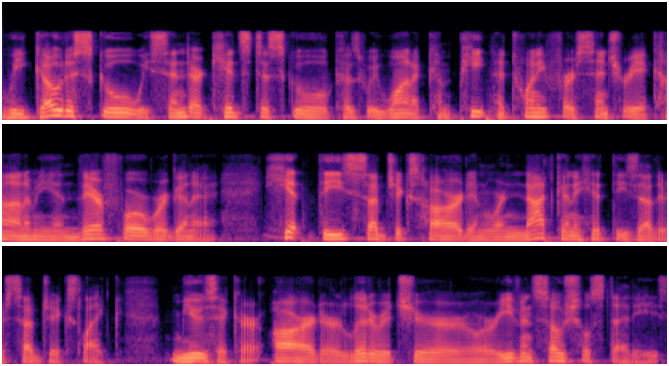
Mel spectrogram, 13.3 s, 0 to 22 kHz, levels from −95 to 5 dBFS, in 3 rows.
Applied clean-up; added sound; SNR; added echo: none; none; none; none.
